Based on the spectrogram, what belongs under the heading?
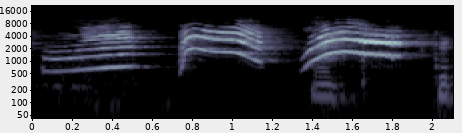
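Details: Talking pet parrot indoors gives three clear voiced syllables, the first steady and slightly rising, the next two sweeping up sharply then levelling, each about half a second with short pauses between.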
